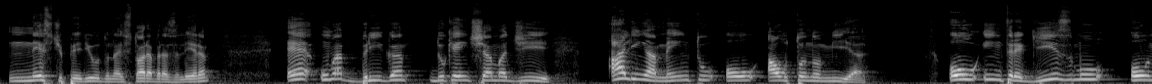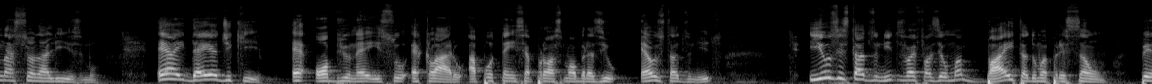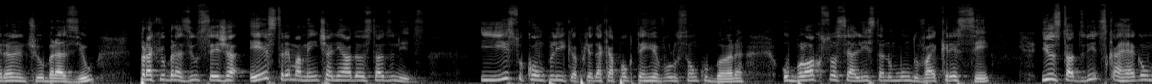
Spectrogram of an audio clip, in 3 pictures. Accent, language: Brazilian, Portuguese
